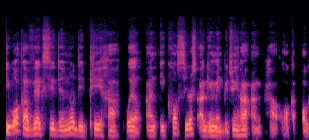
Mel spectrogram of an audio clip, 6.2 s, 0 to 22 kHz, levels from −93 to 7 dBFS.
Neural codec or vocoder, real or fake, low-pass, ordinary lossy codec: vocoder, 44.1 kHz, 128 mel bands every 512 samples, BigVGAN v2; fake; 14.4 kHz; none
